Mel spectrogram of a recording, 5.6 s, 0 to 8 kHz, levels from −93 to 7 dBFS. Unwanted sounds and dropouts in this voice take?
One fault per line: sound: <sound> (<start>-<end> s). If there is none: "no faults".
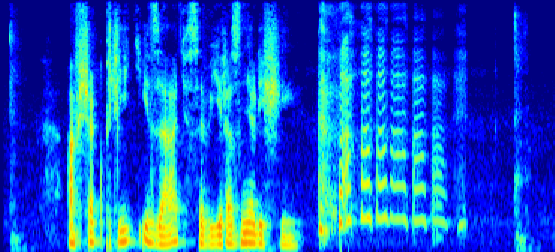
sound: laugh (3.2-4.7 s)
